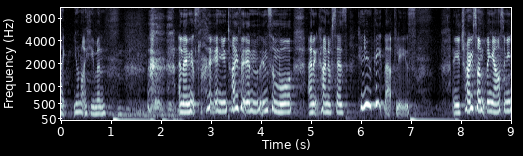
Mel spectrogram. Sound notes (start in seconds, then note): 1.0 audience laughs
